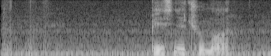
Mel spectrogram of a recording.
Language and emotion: Russian, neutral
